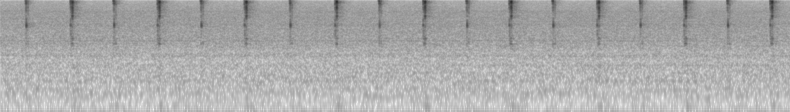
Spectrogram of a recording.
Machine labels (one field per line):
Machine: valve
